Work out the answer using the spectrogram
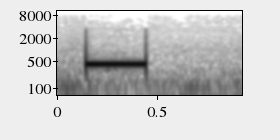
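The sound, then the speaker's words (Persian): One short telephone busy-tone beep after a caller's line dropped: a steady mid-pitched tone lasting about a third of a second, with near silence before and after. “متاسفانه که تماس فریبا جان هم قطع شد”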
